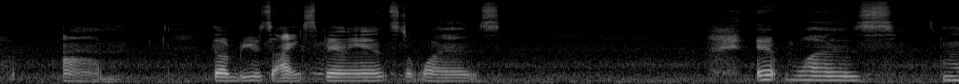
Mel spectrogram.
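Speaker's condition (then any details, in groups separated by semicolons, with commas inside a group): Cerebral palsy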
